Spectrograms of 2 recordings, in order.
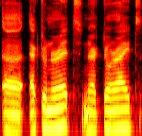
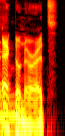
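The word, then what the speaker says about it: Ectonurites: homeworld of like the Ectonite. I hope I'm saying it right. Roxy was always better with alien names than I am. It's Ectonerites. Ectonerites? I just looked it up. Ectonerites. Ectonerites. Yeah, Ectonerites.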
